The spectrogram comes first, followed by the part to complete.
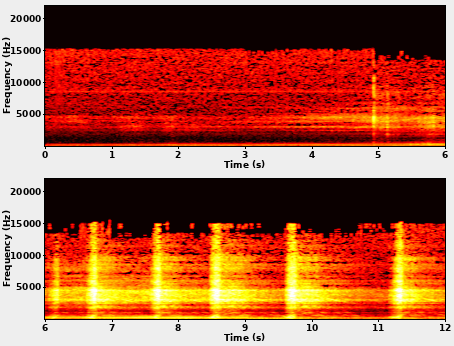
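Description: Small kids' minicross motorcycle engine idling steadily, then from about halfway the throttle is blipped sharply about once a second, each rev rising and dropping back to idle. The bike is running again after it had stalled.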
